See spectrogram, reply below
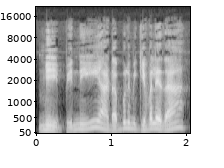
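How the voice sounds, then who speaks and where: A man's voice: a little high, brisk, a little mellow, dry recording, close to an everyday voice. A man voicing a kindly, blunt village uncle and farmer with a rustic, fatherly manner.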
